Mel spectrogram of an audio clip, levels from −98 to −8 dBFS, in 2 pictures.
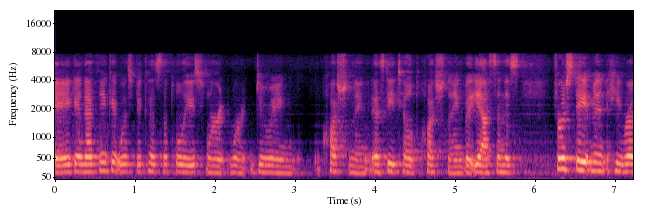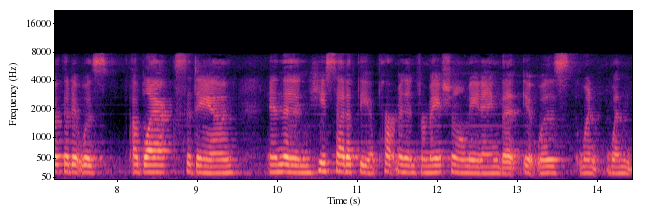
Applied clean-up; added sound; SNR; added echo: neural separator model SepFormer DNS4.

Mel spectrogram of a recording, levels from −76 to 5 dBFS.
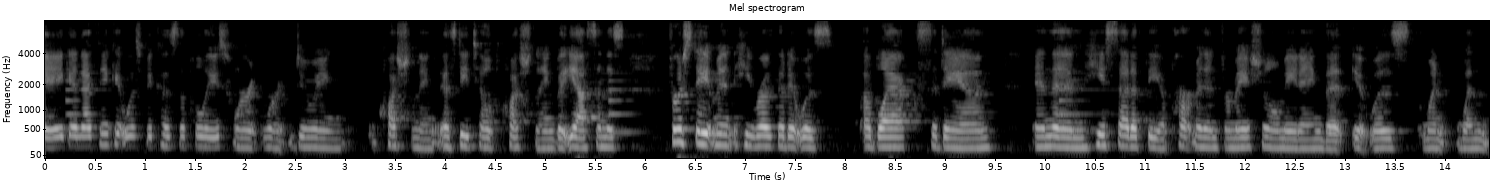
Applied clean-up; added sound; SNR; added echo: classical method WPE with log-MMSE.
